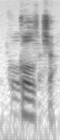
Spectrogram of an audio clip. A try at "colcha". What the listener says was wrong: It sounds like you're saying coche like car. Or concha like shell.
